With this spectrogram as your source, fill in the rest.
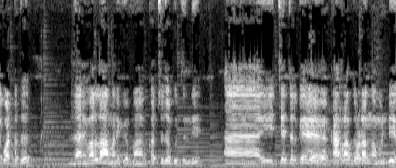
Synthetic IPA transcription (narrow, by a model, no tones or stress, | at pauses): kpɐʈːɐd̪u | d̪aːniʋɐlːɐmɐnɐkikɐt͡ʃːud̪ɐɡːut̪und̪i | it͡ʃɛːt̪ɐlɐkeːkɐrːɐd̪uːɽɐŋɡaːuɳɖi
